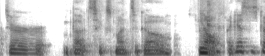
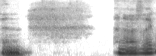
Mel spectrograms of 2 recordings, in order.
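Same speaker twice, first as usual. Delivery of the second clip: usual speaking voice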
